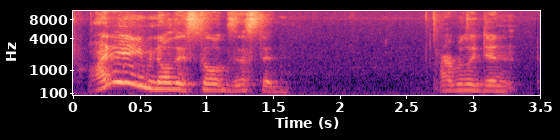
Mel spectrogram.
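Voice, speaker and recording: A woman with a Canadian accent, fairly quick in pace, with very wide pitch swings. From Canada. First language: French. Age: 40s. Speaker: livestream cooking host. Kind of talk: casual chat. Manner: animated.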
